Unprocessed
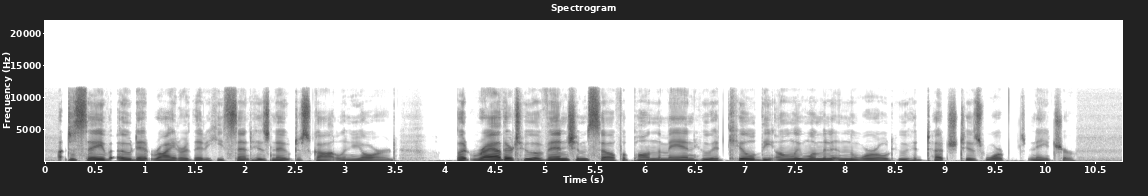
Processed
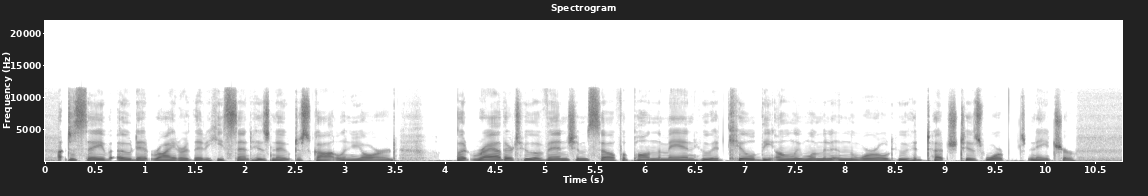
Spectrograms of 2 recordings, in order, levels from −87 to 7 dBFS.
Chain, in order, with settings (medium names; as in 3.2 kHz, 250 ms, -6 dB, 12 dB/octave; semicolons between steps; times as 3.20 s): compression 6:1, threshold -30 dBFS, peak gain reduction 17 dB; trim -1.5 dB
